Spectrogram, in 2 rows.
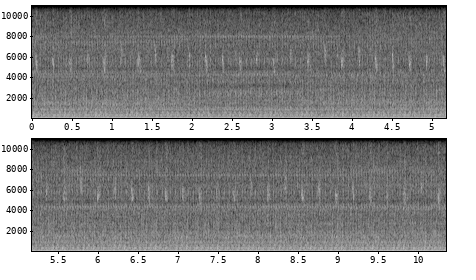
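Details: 2015 VW Tiguan 2.0 TDI 150 BMT, 34,000 miles, cold diesel idle: thin high chirp about every half second over the clatter, lasting a minute or two then stopping; squeak at cold idle, source unknown.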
